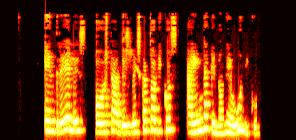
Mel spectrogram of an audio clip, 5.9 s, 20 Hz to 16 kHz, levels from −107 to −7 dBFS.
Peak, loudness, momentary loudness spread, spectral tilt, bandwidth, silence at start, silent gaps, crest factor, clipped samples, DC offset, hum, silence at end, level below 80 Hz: 0 dBFS; -12 LUFS; 6 LU; -4 dB/octave; 11.5 kHz; 0.9 s; 1.73-1.90 s, 3.60-3.72 s; 12 dB; under 0.1%; under 0.1%; none; 0.75 s; -60 dBFS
